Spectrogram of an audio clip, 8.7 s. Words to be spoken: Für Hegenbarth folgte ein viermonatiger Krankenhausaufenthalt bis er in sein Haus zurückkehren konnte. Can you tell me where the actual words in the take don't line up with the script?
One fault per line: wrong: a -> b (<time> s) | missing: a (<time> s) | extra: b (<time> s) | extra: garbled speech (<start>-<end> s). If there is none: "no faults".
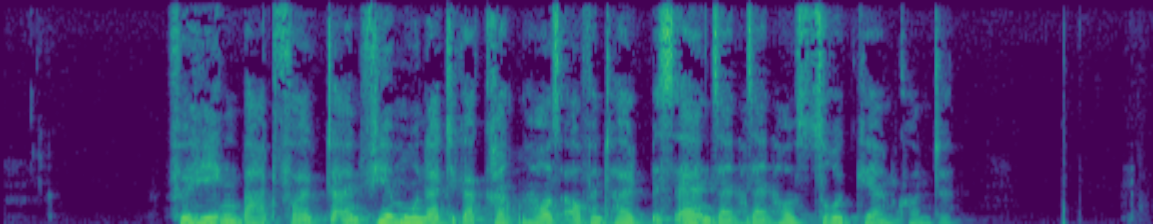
extra: sein (5.6 s)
